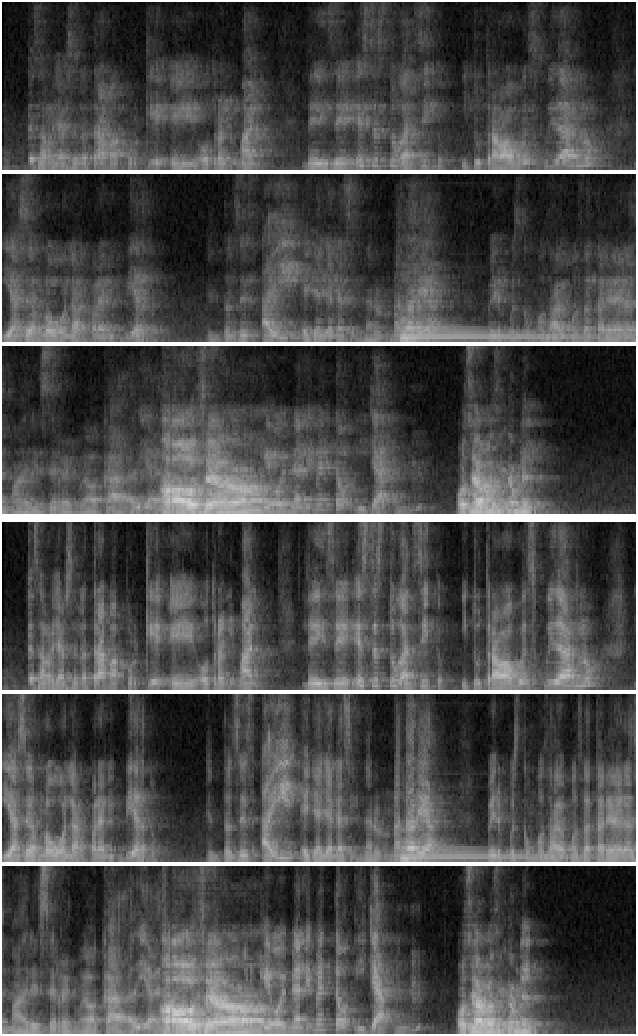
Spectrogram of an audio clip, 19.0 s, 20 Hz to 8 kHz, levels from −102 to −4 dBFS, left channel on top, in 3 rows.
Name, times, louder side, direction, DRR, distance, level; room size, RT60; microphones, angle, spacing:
voice 1, 0.3-4.3 4.6-7.9 8.4-10.7 11.2-16.9 17.9-18.0, right 5 dB, 70° right, 6 dB, 0.5 m, -42 dB
sound 1, 10.3-13.5, left 1 dB, 10° left, 1.6 m, -44 dB
voice 2, 14.2-15.3 17.2-18.0, right 2 dB, 10° right, -3 dB, 1.1 m, -28 dB
12.0 x 5.8 x 2.3 m, 0.72 s
head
